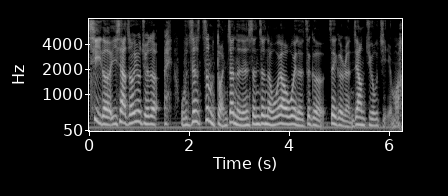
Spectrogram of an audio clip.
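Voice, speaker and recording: A woman with an unremarkable speaking voice talks at a fairly quick pace and a medium pitch. Her intonation is lively, with hardly any pauses. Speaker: professional organizer. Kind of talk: interview conversation.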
